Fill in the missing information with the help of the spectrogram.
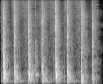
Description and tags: Kid running down the stairs
Very eager, and coming to a sudden stop.
Recorded for the visual novelette, "Trapped in a Soap Opera!".
feet, kid, running, stairs, stepping, staircase, stair, excited, walk, stairway, foot, walking, child, fast, steps, run, step, footstep, footsteps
